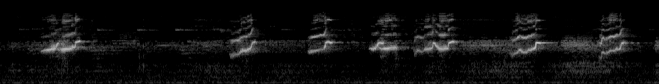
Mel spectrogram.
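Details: Starling calling with separate sharp, upward-sweeping whistled notes, some doubled, repeated about once a second over a steady high faint tone.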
